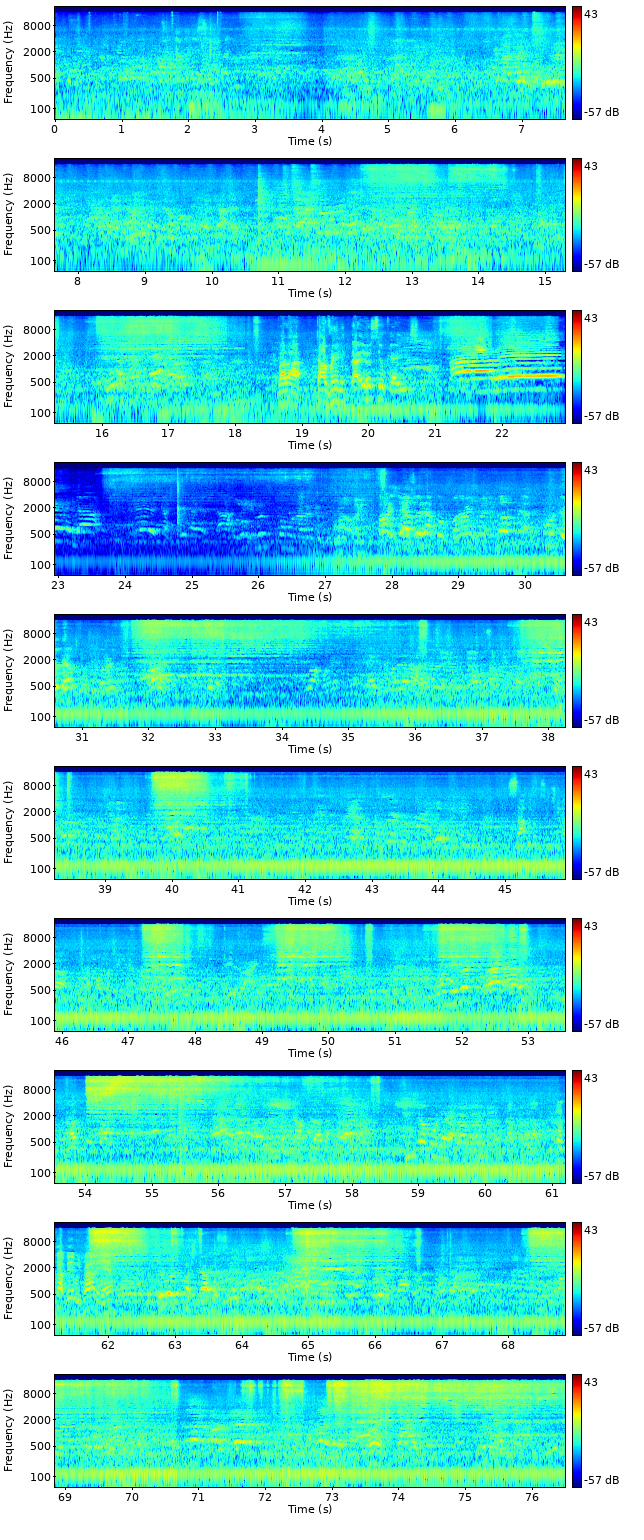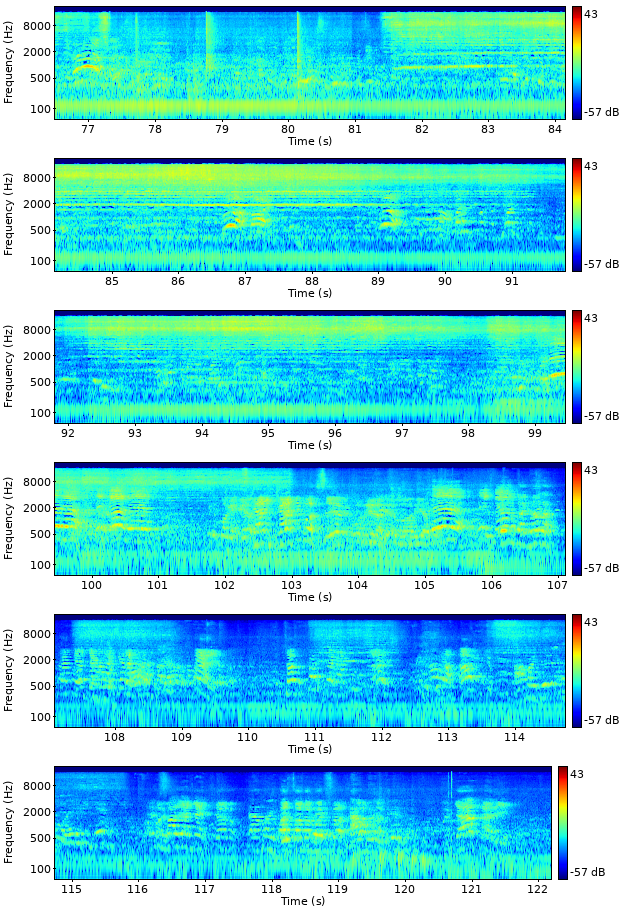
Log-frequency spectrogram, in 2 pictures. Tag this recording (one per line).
brazil
free
people
field-recording
brasil
cachoeira
market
